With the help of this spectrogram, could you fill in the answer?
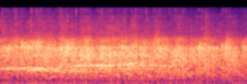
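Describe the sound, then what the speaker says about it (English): Audience applause at a wearable arts show, a steady, dense clapping that fills the whole stretch at an even level with no voices on top. "Please give them a round of applause."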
